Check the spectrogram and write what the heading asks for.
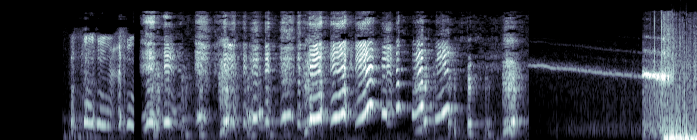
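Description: A baby belly-laughing hard in quick repeated peals for about four seconds. A thin whistle follows, slowly falling in pitch. Near the end a loud explosion starts.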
